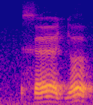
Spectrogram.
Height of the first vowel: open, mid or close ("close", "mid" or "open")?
mid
